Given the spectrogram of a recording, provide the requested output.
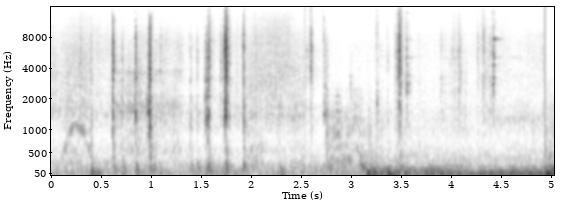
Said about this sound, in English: let's get the car on and let's go for a drive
